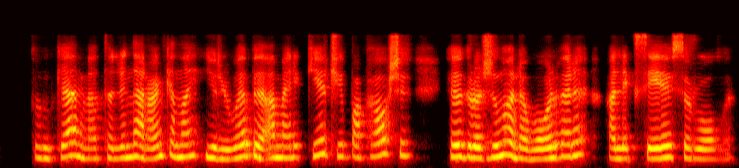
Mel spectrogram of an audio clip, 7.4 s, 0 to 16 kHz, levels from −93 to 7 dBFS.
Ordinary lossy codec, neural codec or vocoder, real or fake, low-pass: MP3, 96 kbps; codec, 16 kHz, about 1 kbps, DyCAST, with the encoder's durations; fake; 7.2 kHz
